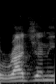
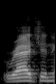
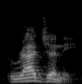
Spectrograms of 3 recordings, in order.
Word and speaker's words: Rajani: to pronounce my name imagine if rhyme the first part reminds with fudge rhymes with fudge so rajni fudgy so fudge how's that so so rajani is your name yes not raging as americans might say no rajani yeah okay okay so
